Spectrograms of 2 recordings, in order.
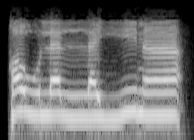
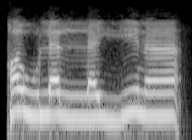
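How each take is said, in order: No difference in how they are said.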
